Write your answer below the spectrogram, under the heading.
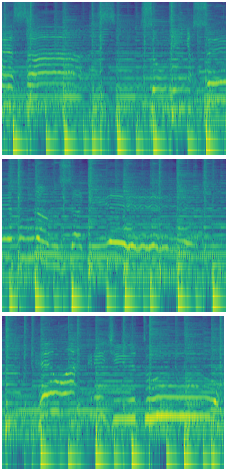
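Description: Live acoustic band playing a worship song: a steel-string acoustic guitar strumming over a steady cajón beat, with a singer's melody line.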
